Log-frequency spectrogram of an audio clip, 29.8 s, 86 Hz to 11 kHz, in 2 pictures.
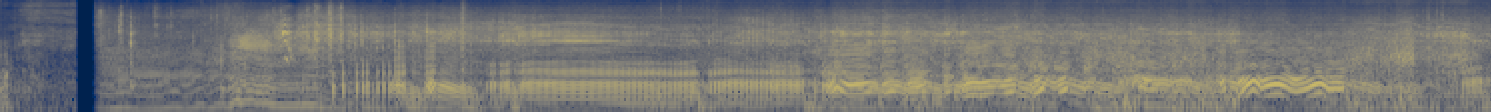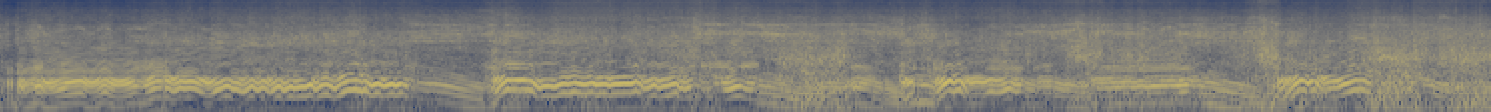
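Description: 2023 motocross bike's engine being ridden hard on a dirt track, heard from on the bike, its pitch climbing and falling back over and over as the throttle is worked through the gears.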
